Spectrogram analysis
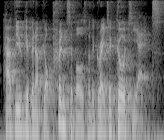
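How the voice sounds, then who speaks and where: A man's voice: lowish voice, normal speed, echoey room, close to an everyday voice. A man voicing a mocking, menacing male pony villain in a story.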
